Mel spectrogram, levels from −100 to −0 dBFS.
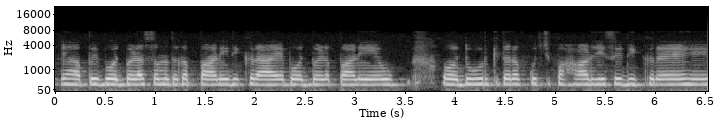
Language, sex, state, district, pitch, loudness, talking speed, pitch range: Hindi, female, Chhattisgarh, Raigarh, 230 Hz, -22 LUFS, 220 wpm, 225-235 Hz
